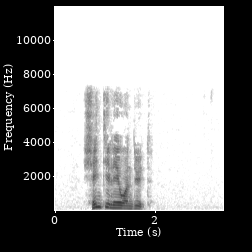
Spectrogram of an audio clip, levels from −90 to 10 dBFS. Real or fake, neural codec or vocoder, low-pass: real; none; 7.2 kHz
